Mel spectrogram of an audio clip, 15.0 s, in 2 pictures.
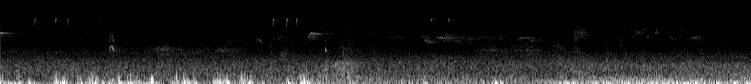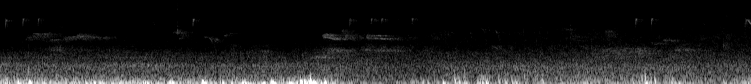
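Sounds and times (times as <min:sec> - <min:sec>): songbirds chirping and singing: 0:00.0 - 0:15.0
low rumble on microphone: 0:05.6 - 0:15.0.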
